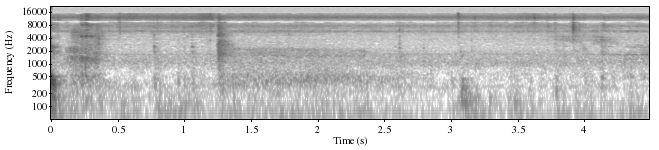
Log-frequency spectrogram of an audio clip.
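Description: Quiet room with a couple of faint handling clicks, one about a second in and a soft knock about three seconds in.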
